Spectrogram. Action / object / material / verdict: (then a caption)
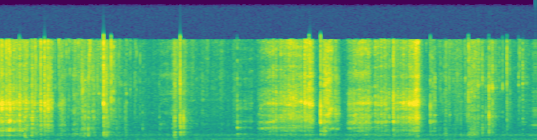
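scrape / bar soap scraped with a knife / soap / none. A knife blade scrapes a hand-held old, dry pink soap bar with an embossed logo, shaving off curls. The scraping comes as a series of dry, bright, rasping strokes with quick decays and little low end, at a fairly quiet level.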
